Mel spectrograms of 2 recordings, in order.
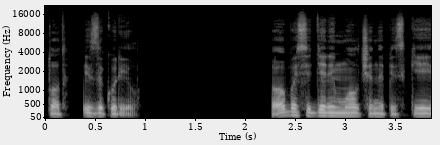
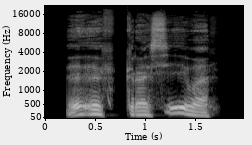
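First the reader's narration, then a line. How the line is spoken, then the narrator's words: Sighing. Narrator (Russian): вздохнул ученый Дон Ровен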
